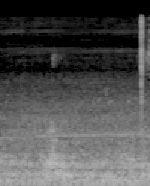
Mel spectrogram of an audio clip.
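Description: Steady whir of a small solar-powered greenhouse exhaust fan running, with one sharp click near the end from the inline on/off switch on its cord.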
